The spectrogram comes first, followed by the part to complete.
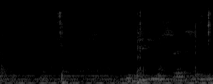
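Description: Faint rustle of baseball cards being thumbed through a hand-held stack, with a few soft slides of card over card.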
